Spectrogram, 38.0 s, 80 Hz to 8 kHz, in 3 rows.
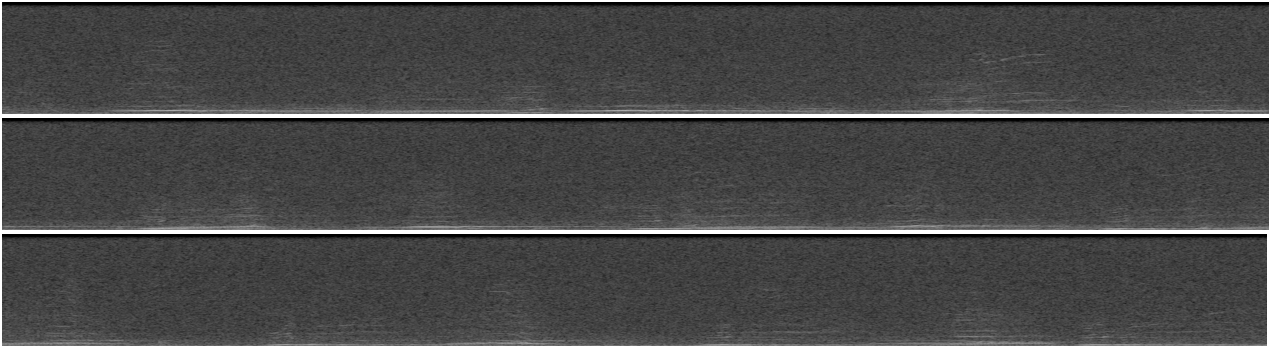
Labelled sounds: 4.2	4.5	humpback whale, 1.1 to 1.2 kHz
5.0	5.2	humpback whale, 1.2 to 1.3 kHz
9.3	9.5	humpback whale, 1.1 to 1.2 kHz
10.0	11.6	humpback whale, 0.90 to 4.3 kHz
14.9	15.3	humpback whale, 1.0 to 1.2 kHz
21.5	21.8	humpback whale, 1.7 to 1.9 kHz
25.8	26.1	humpback whale, 1.4 to 1.5 kHz
28.0	28.3	humpback whale, 0.86 to 1.1 kHz
30.2	30.5	humpback whale, 3.7 to 4.0 kHz
33.2	33.5	humpback whale, 0.96 to 1.2 kHz
36.6	37.7	humpback whale, 1.2 to 1.6 kHz

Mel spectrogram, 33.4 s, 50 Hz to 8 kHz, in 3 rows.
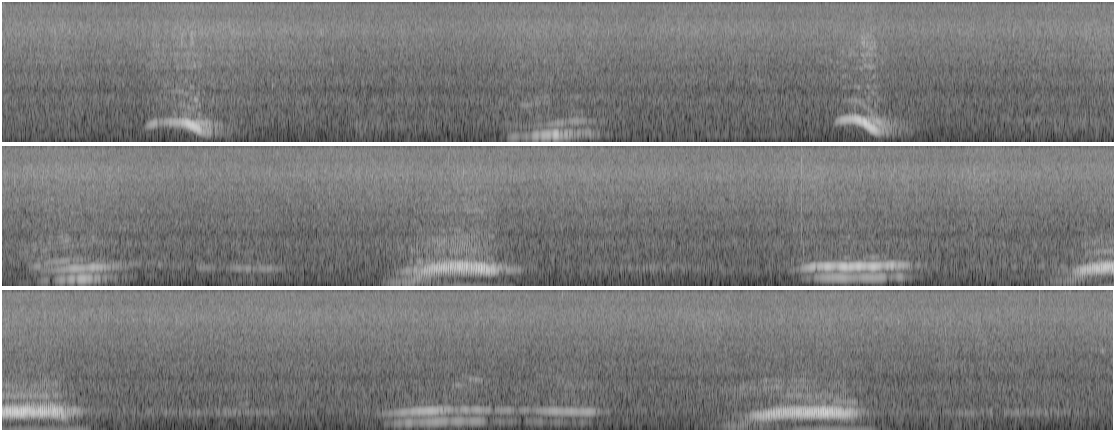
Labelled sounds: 8.5	8.8	humpback whale, 1.9 to 2.2 kHz

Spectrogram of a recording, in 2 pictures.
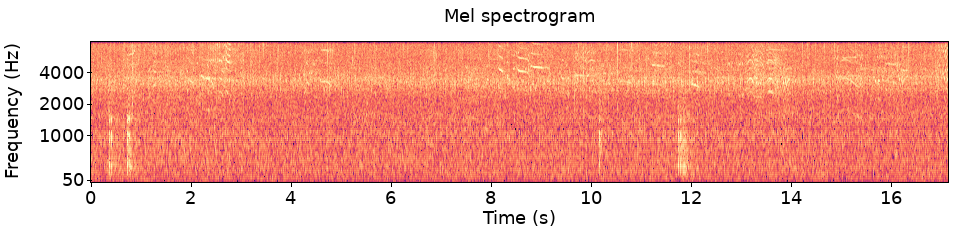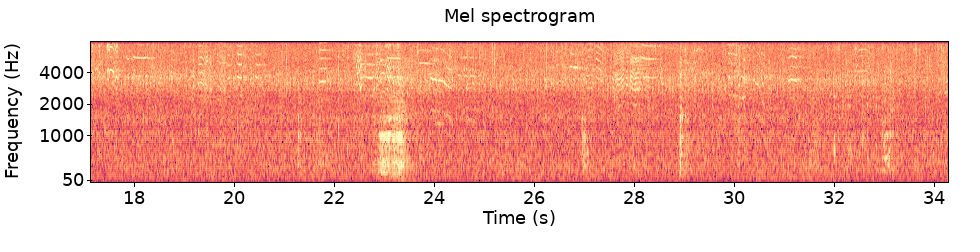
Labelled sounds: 0.7	0.9	Pacific white-sided dolphin, 5.9 to 6.6 kHz
2.2	2.5	Pacific white-sided dolphin, 2.9 to 3.8 kHz
4.5	4.9	Pacific white-sided dolphin, 2.9 to 6.7 kHz
8.5	9.1	Pacific white-sided dolphin, 2.6 to 7.8 kHz
9.6	10.0	Pacific white-sided dolphin, 3.6 to 3.9 kHz
10.5	10.8	Pacific white-sided dolphin, 3.2 to 3.4 kHz
11.2	12.3	Pacific white-sided dolphin, 3.9 to 4.8 kHz
13.5	13.8	Pacific white-sided dolphin, 6.6 to 6.8 kHz
15.0	16.2	Pacific white-sided dolphin, 2.9 to 5.7 kHz
17.9	18.3	Pacific white-sided dolphin, 5.5 to 5.8 kHz
21.7	22.0	Pacific white-sided dolphin, 5.4 to 6.7 kHz
22.5	23.4	Pacific white-sided dolphin, 0.84 to 5.7 kHz
22.6	22.9	croaking sound likely from a nearby submerged object, 5.8 to 6.2 kHz
23.7	24.9	Pacific white-sided dolphin, 2.8 to 7.2 kHz
26.6	27.0	Pacific white-sided dolphin, 4.4 to 4.7 kHz
27.6	27.8	Pacific white-sided dolphin, 7.7 to 7.9 kHz
28.1	28.5	Pacific white-sided dolphin, 5.3 to 7.5 kHz
29.8	30.1	Pacific white-sided dolphin, 5.9 to 6.2 kHz
31.0	31.4	Pacific white-sided dolphin, 3.3 to 5.8 kHz
32.5	32.7	Pacific white-sided dolphin, 6.5 to 6.8 kHz

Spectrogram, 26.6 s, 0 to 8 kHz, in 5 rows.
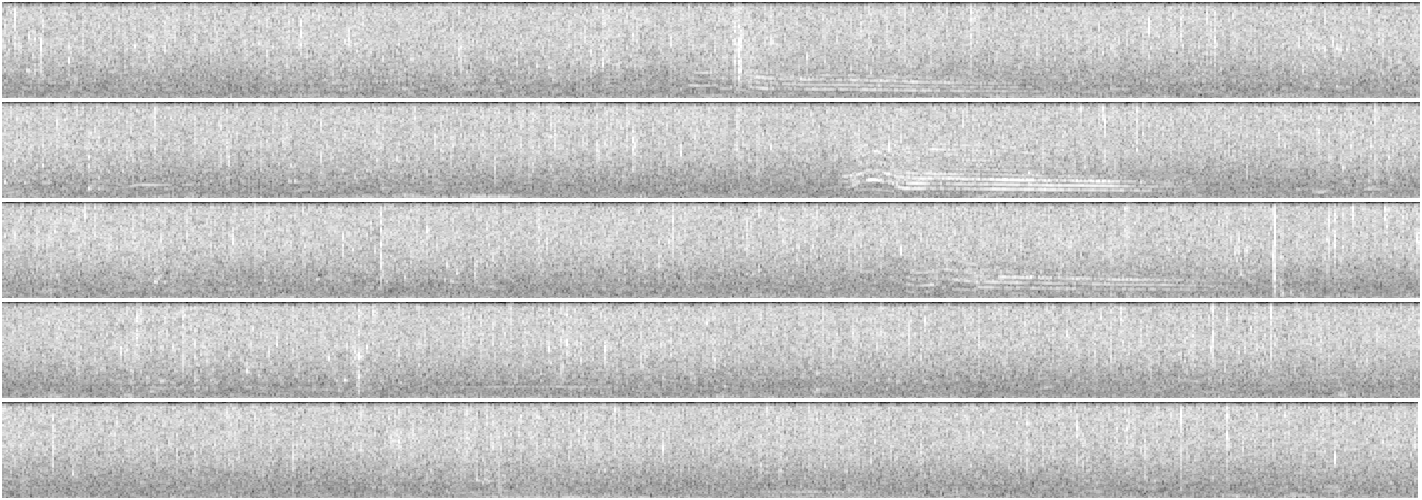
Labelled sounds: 2.8	3.9	killer whale, Bigg's (transient), 0.78 to 1.9 kHz
8.5	9.7	killer whale, Bigg's (transient), 0.78 to 2.2 kHz
14.1	15.2	killer whale, Bigg's (transient), 0.78 to 1.9 kHz
17.8	18.2	killer whale, Bigg's (transient), 0.84 to 1.0 kHz

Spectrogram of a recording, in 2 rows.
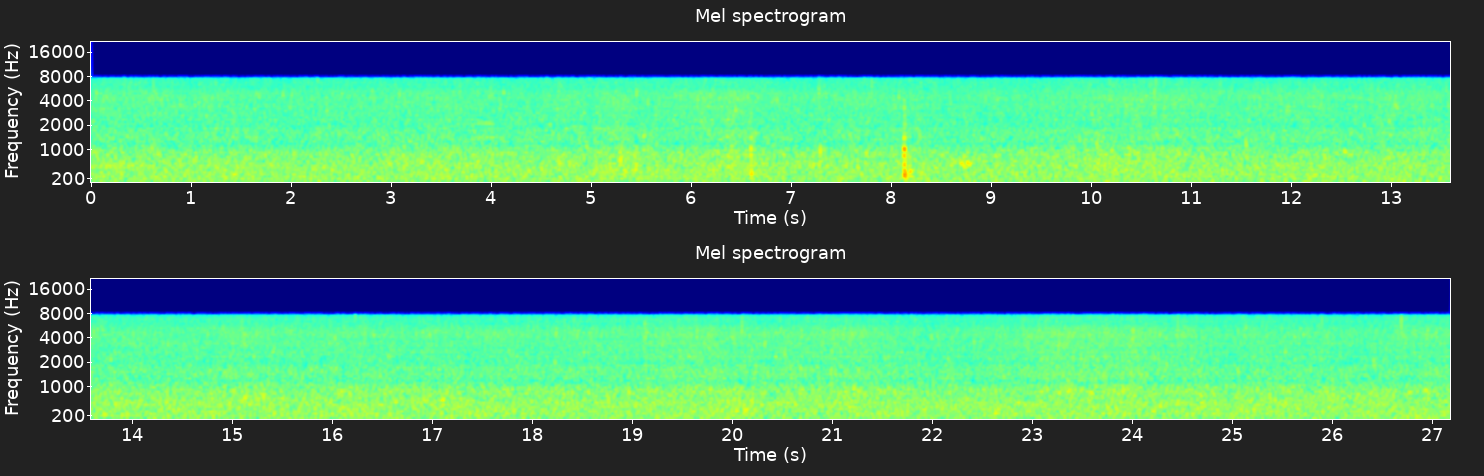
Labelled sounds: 3.8	4.1	killer whale, 2.0 to 2.2 kHz

